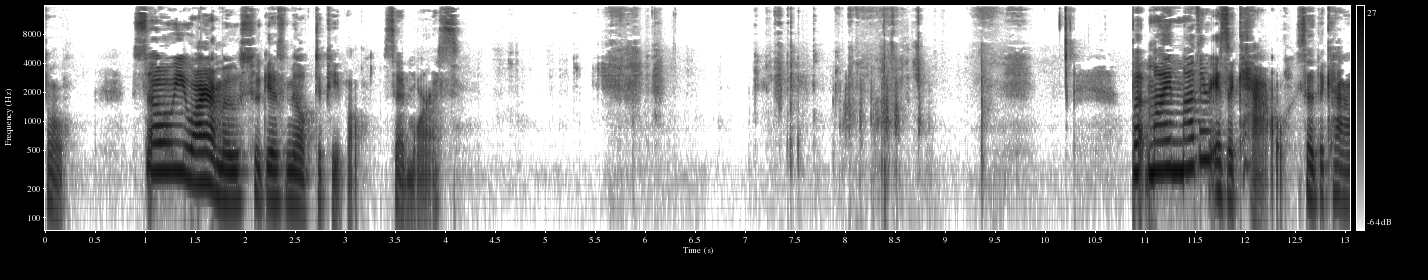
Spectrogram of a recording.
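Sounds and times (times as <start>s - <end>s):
paper page rustling: 4.4s - 9.5s.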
